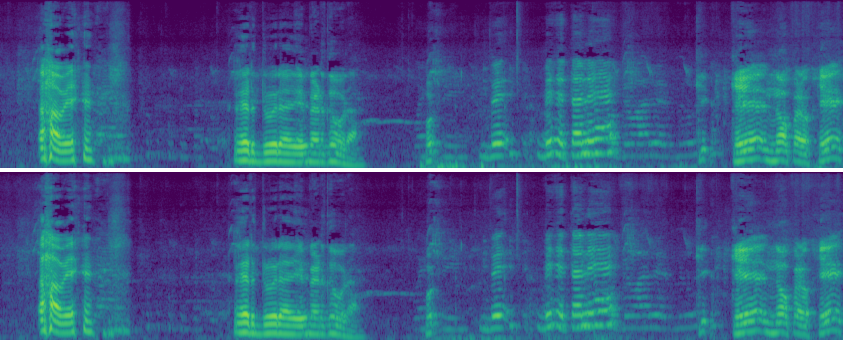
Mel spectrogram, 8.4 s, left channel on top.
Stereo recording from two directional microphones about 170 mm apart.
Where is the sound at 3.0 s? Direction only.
30° left (ahead or behind).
